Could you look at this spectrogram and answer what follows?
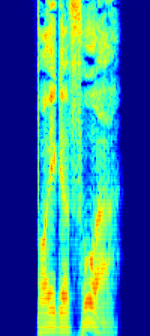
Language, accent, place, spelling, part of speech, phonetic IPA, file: German, Germany, Berlin, beuge vor, verb, [ˌbɔɪ̯ɡə ˈfoːɐ̯], De-beuge vor.ogg
- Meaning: inflection of vorbeugen: 1. first-person singular present 2. first/third-person singular subjunctive I 3. singular imperative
